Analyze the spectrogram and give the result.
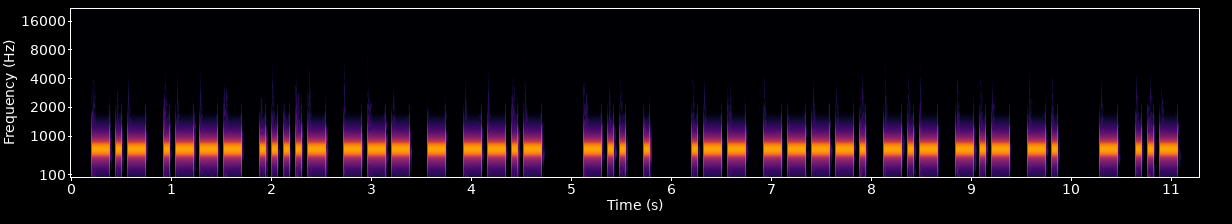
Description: Morse code, heard as a keyed tone, about 20 wpm, 700 Hz. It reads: KJ4OTQ DE W9KKN TU
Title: Practice QSO - Exchange 4 - Ending - 20wpm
